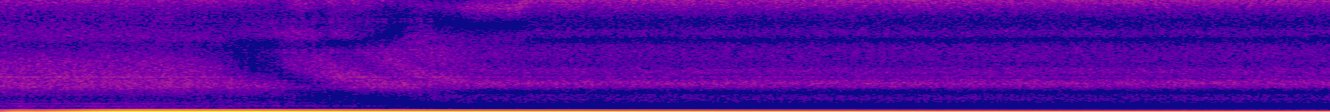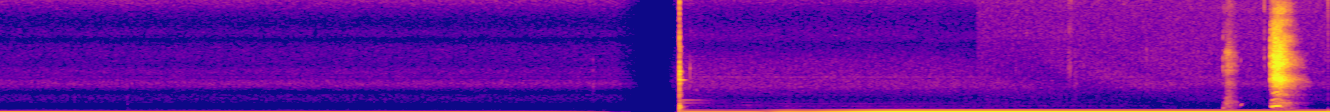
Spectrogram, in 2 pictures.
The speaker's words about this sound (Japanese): 心が落ち着く心地いい音、音叉の音が気持ちいい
